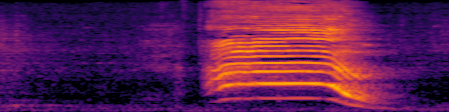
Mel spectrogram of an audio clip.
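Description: A young man shouts loudly with excitement.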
